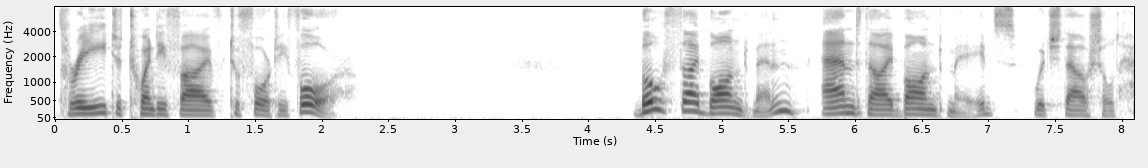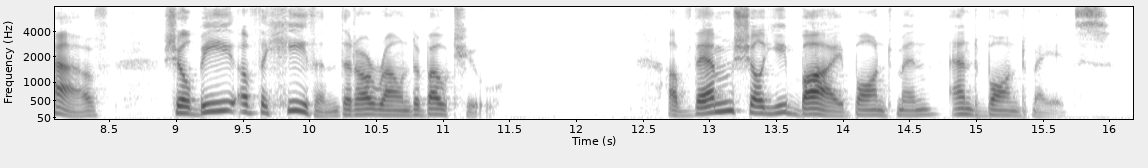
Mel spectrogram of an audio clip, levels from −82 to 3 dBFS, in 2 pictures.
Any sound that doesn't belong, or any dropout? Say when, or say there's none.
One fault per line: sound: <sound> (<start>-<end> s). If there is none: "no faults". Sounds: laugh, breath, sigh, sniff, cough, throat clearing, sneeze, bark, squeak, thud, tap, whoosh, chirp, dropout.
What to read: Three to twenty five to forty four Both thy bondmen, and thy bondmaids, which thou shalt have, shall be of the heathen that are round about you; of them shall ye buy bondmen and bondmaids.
no faults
